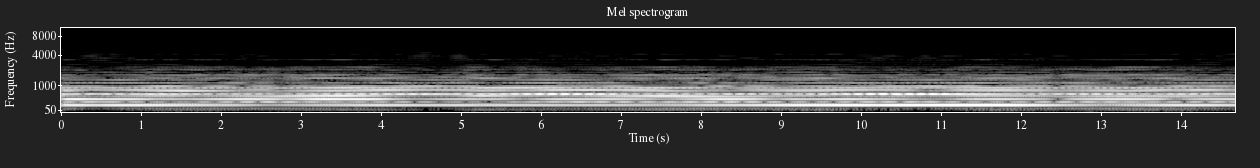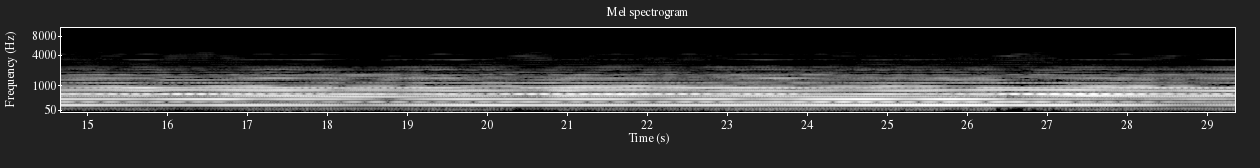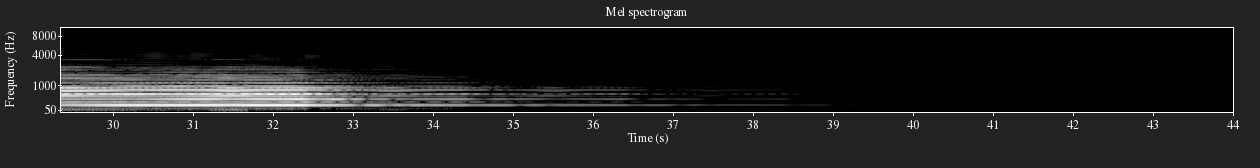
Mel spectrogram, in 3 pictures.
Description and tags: nice easy pad, sort of oriental feeling
synthetic, india, pad, space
